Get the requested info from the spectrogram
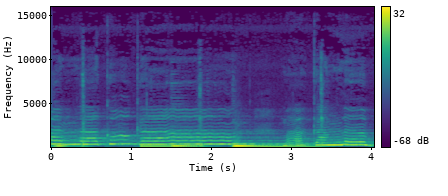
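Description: Pop ballad: a woman singing softly with long held notes over a karaoke backing track of acoustic guitar and bass.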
